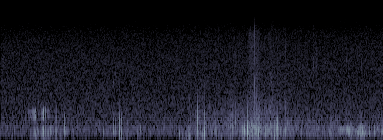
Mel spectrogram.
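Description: Quiet gurgles, squeaks and bubbling rumbles from the belly at irregular moments; normal stomach growling.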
